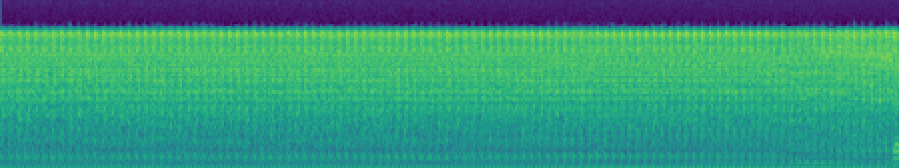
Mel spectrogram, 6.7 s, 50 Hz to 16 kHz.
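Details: Gilera DNA 125 after carb and intake change, after cleaning both quite-black plugs fouled with fuel and oil: choppy, stumbling idle with uneven firing pulses, like missing on a cylinder; rough running, cause unconfirmed.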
